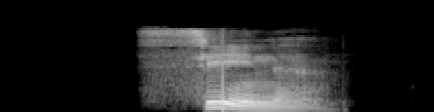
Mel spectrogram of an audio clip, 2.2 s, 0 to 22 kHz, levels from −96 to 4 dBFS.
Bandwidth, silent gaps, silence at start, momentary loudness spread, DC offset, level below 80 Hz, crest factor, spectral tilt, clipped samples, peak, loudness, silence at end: 7.8 kHz; none; 0.75 s; 20 LU; under 0.1%; -54 dBFS; 18 dB; -4.5 dB/octave; under 0.1%; -2 dBFS; -16 LUFS; 0.6 s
